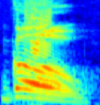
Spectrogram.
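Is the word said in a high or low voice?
low. The word is said in a deep voice. "Lower voices, go. Nice and deep"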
